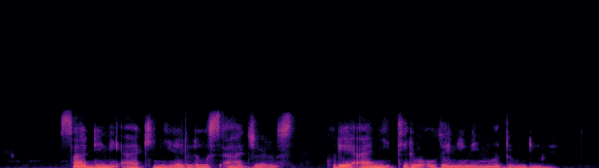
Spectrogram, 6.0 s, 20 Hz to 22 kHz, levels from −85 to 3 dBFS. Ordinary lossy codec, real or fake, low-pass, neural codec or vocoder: none; fake; none; codec, 16 kHz, 2 kbps, FreqCodec, smaller model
